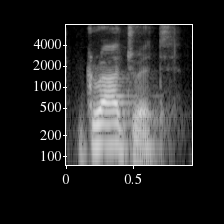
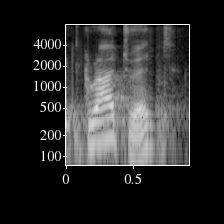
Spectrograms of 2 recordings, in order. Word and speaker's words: graduate: it is a noun graduate delegate when we say graduate and delegate with a schwa we are referring to a noun in spanish etcetera etcetera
